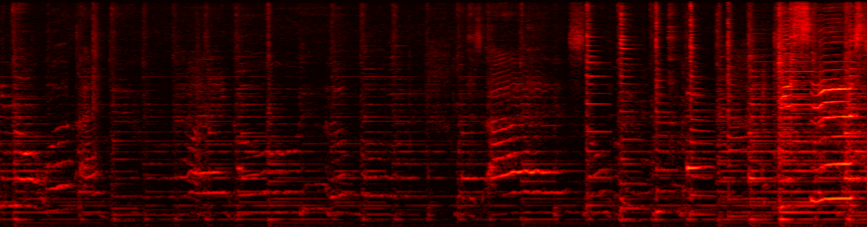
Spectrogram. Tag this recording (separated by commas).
Singing, Music, Flamenco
